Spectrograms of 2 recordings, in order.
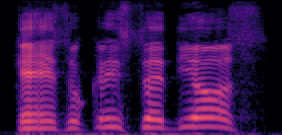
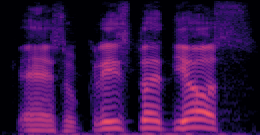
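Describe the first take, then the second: First: Preached louder and higher, leaning on que; a proclaiming preacher's emphatic repeat. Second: Said in the usual way. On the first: Acted. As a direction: drive it home the second time. Preacher repeats key claim louder.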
